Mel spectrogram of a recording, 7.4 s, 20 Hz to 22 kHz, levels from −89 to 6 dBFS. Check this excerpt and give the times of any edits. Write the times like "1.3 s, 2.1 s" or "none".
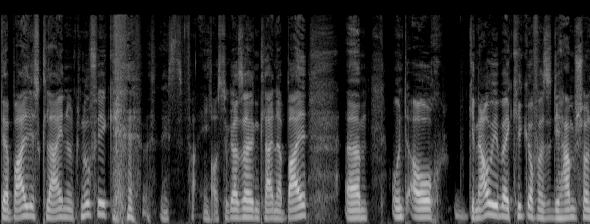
2.6 s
